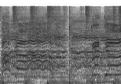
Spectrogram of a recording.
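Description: Gospel choir singing a praise song, voices held with vibrato over a steady drum beat.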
